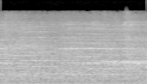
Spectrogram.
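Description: Steady, dense din of a dance party with a few held electronic tones above it, without a clear beat.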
